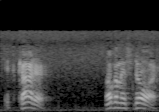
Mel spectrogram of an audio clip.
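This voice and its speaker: An American actor playing a belligerent, demanding frontier townsman, forceful and confrontational, in a 1950s Western radio drama. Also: fairly high pitch, expressive, measured pace, background noise. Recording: dull, muffled 1950s radio recording.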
